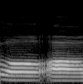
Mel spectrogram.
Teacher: आ मुंह खुला ही रह जाता है। कोई अक्षर कोई मुख का अवयव किसी से टच नहीं होता है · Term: स्वर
